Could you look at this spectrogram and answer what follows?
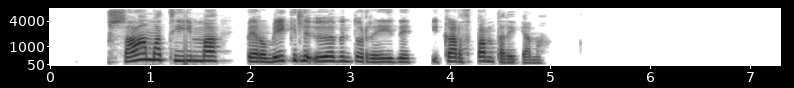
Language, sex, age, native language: Icelandic, female, 30-39, Icelandic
